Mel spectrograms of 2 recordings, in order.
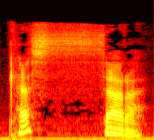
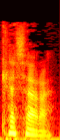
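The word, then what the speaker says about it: كسّر: And you can actually feel it the way it's pronounced, kassara instead of kassara. So once again, there's the kaf followed by two sins, and then the ra. So kas sukune sara, kassara, not kassara.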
